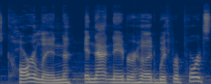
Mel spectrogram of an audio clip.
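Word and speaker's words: Karlín: Now, like I mentioned before, filming has been taking place in Prague's, I believe the pronunciation is Karlin, in that neighborhood, with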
